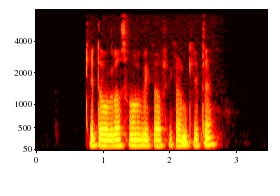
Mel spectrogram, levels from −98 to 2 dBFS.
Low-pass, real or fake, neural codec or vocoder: 7.2 kHz; real; none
